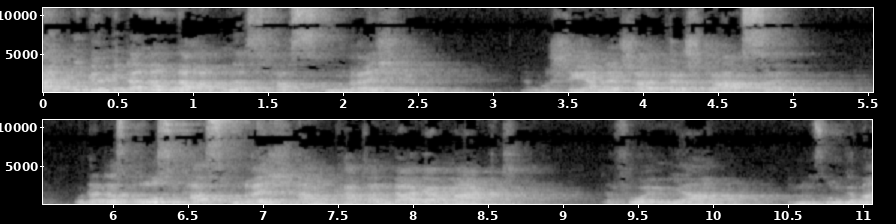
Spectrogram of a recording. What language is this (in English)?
German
